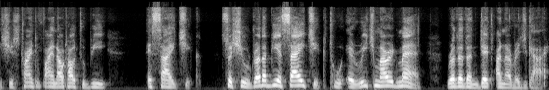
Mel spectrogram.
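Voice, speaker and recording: Man giving dry, animated reaction commentary. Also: fairly high pitch, dry recording. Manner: animated, addresses chat directly. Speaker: reaction video host.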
